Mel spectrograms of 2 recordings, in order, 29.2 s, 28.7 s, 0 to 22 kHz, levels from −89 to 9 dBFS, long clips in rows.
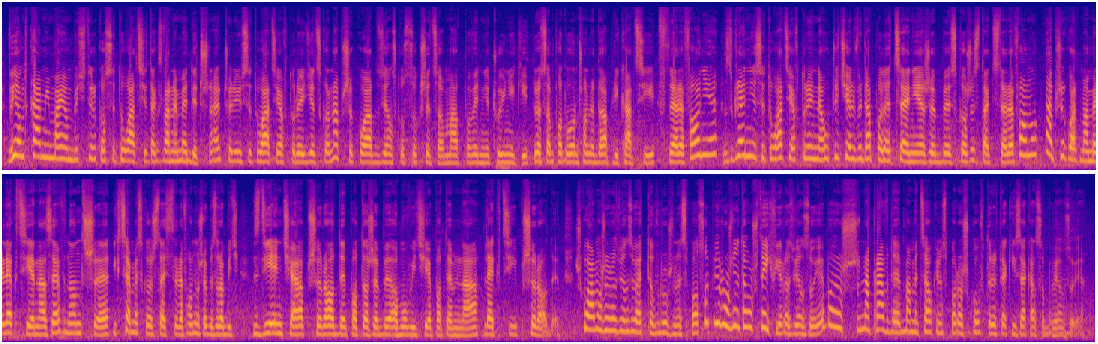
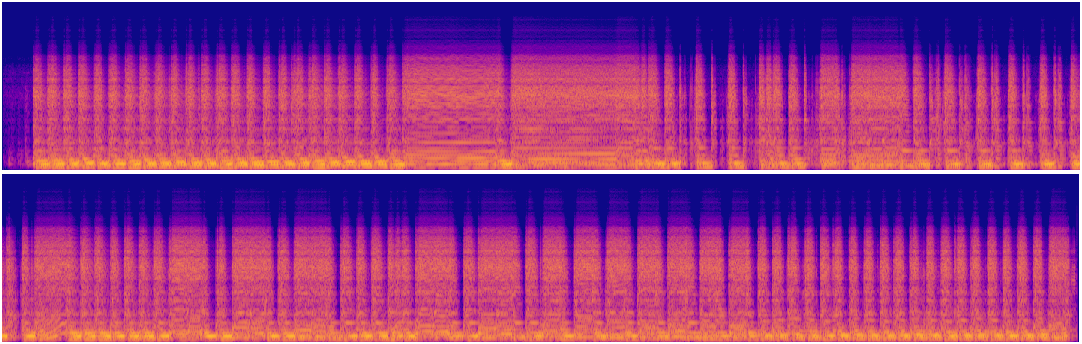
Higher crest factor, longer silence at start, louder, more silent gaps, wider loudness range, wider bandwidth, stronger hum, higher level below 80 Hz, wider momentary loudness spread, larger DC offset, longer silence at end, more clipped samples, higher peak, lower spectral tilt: about the same, 14 dB vs 12 dB; second, 0 s vs 0.4 s; about the same, -15 LUFS vs -15 LUFS; neither; about the same, 3 LU vs 4 LU; first, 19.5 kHz vs 7.4 kHz; neither; second, -58 dBFS vs -30 dBFS; about the same, 6 LU vs 4 LU; neither; about the same, 0.05 s vs 0 s; neither; about the same, 0 dBFS vs -2 dBFS; second, -4.5 dB/octave vs -7 dB/octave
